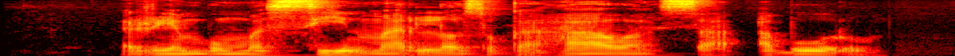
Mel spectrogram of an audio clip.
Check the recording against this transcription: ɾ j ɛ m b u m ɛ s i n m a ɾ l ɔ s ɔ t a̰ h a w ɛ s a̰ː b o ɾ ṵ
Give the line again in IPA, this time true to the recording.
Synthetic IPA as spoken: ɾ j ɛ m b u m a s i n m a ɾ l ɔ s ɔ k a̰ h a w a s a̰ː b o ɾ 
